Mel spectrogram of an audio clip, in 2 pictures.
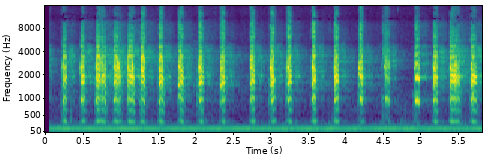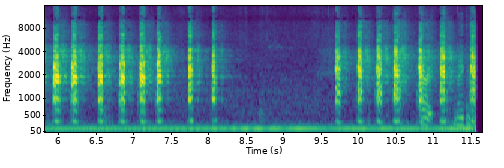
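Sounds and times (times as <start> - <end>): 
helmeted guineafowl calling: 0.1 - 8.4, 9.5 - 11.6
steady low hum: 0.1 - 11.6.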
